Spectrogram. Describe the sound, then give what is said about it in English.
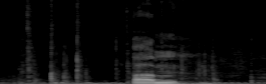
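A mobile phone goes off with a short, loud, buzzing harmonic tone lasting under half a second. Faint clicks and quiet talk come before and after it. “That's my phone. Cut that bit out.”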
